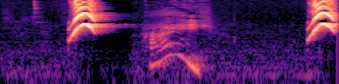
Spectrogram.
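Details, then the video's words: A tame rainbow lorikeet kept as a social class pet, squawking constantly for attention: two loud, harsh rising-falling screeches with bright overtones, separated by a lower, buzzy, nasal call. "Lily the Rainbow Lorikeet"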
